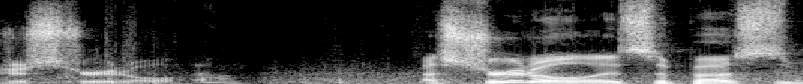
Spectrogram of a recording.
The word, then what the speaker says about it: strudel: Whatever they made is not strudel strudel. Like I said, for some reason they kept calling it strudela, which does not sound like the correct way that you pronounce it either.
